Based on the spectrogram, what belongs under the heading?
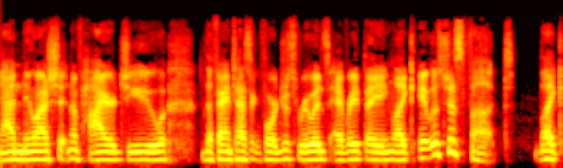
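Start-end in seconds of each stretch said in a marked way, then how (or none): none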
